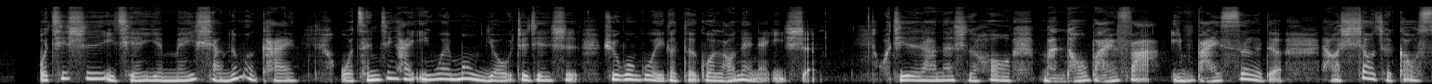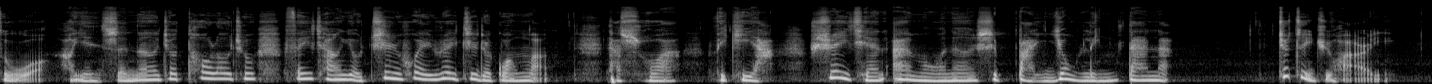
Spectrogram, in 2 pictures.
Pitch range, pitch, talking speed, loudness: 180-240 Hz, 205 Hz, 215 characters per minute, -19 LUFS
